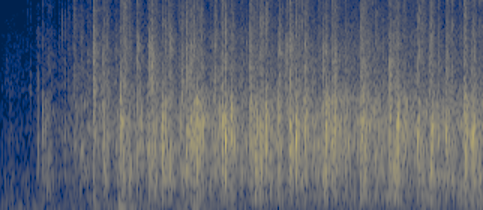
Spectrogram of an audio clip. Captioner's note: applause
